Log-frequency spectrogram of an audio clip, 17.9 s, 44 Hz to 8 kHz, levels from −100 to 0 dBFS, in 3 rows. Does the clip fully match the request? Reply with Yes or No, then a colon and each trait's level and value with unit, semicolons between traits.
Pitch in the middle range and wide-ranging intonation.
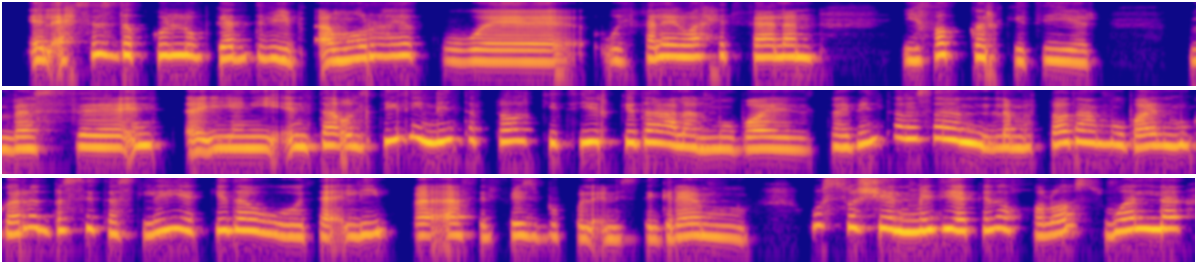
No: very high, 265 Hz; wide, 5.7 semitones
